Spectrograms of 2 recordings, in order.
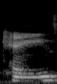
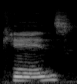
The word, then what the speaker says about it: Cairns: That, like, I feel like Americans pronounce it as, like, Cairns or Cairns. I haven't known. How do you say it? Cairns. Cairns. Like a can of beer.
